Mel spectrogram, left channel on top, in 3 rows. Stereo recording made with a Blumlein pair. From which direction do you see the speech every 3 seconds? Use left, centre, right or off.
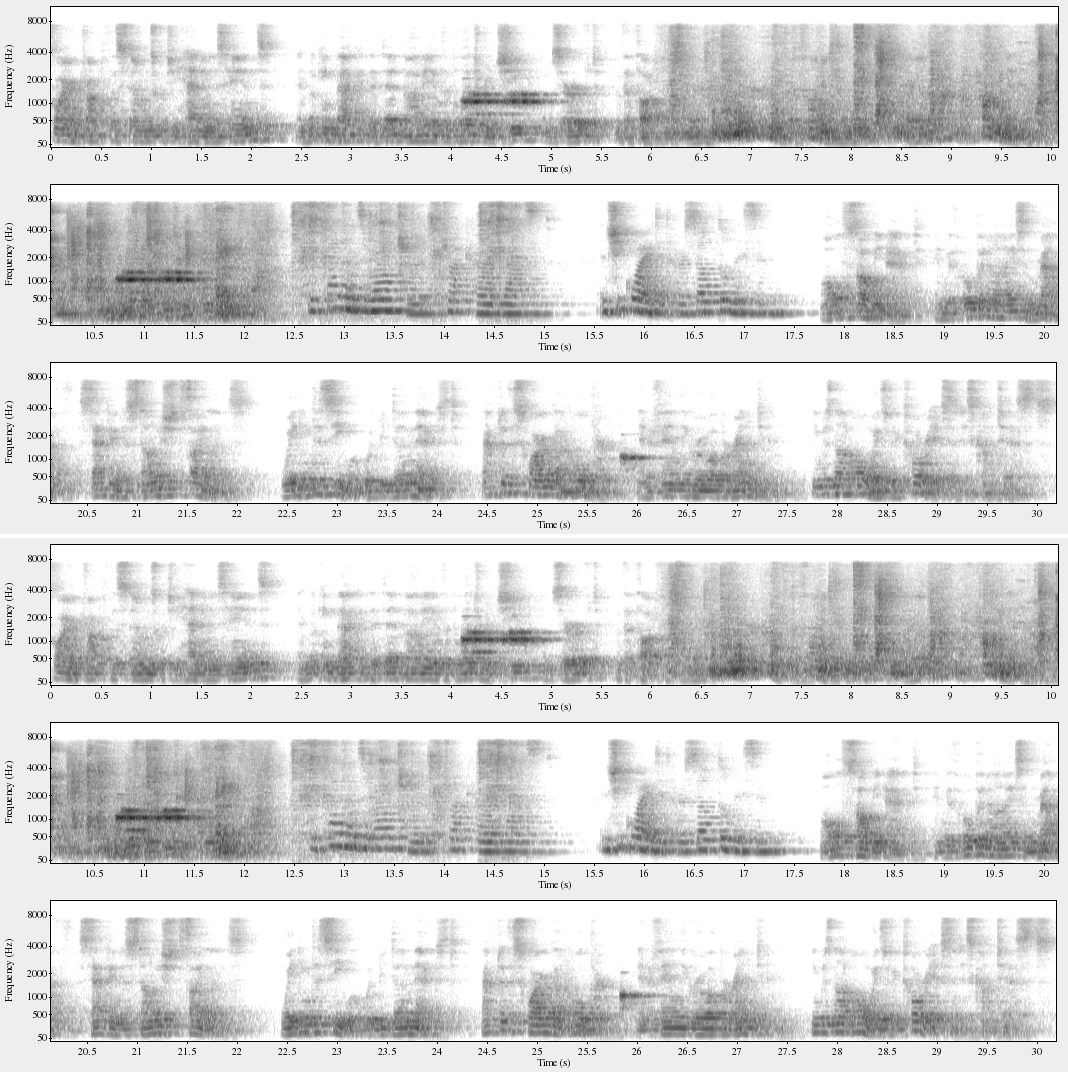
left, left, left, left, left, centre, right, right, right, right.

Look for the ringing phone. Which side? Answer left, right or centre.
right.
